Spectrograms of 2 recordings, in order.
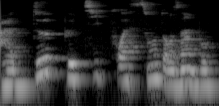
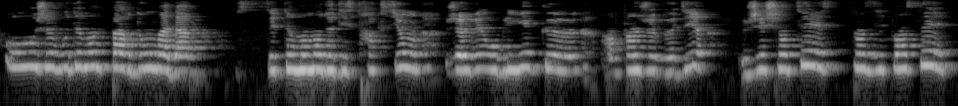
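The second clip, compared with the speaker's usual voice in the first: higher, flustered apology; apologetic; 8 semitones higher than usual. Acted. Narrator apologizes to the witch, flustered. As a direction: stammer out an excuse. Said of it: "j'essaye de m'excuser".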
